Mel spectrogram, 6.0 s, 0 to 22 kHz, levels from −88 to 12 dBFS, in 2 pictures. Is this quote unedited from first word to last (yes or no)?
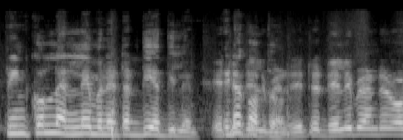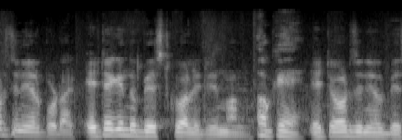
no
